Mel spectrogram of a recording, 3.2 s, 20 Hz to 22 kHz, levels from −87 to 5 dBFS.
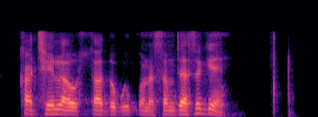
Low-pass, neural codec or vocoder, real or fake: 7.2 kHz; codec, 16 kHz, 0.8 kbps, ZipCodec; fake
